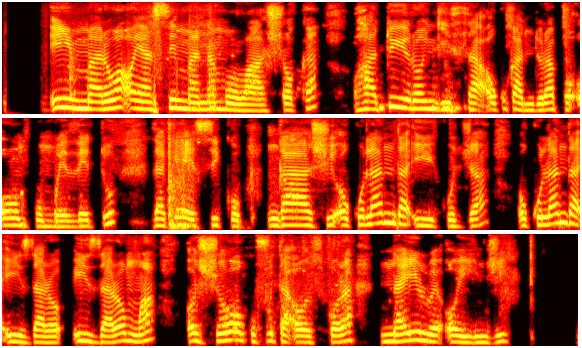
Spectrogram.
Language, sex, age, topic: Oshiwambo, female, 18-24, finance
